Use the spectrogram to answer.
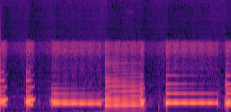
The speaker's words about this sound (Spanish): Les puso música de contestación.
